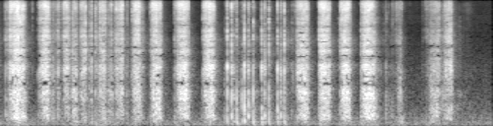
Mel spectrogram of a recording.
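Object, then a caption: Thin potato chips scratched with fingernails. Long teal acrylic nails scratch two small, thin, brittle curved potato chips stacked and held in the hand. The result is a quick, uneven run of bright, dry rasping strokes with a crisp crackle, each burst short with almost no low end.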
